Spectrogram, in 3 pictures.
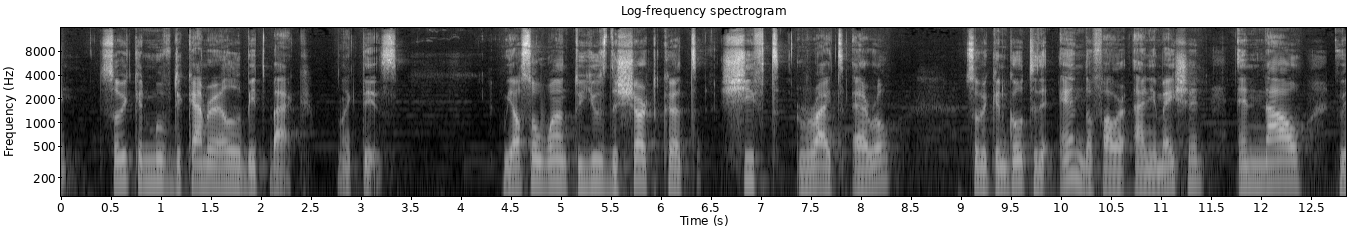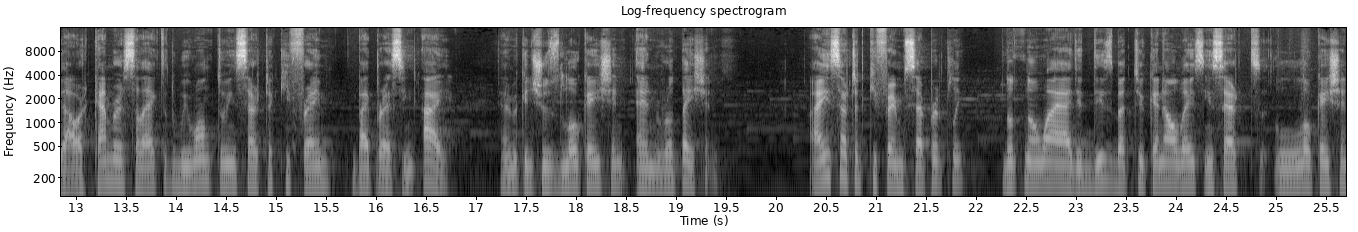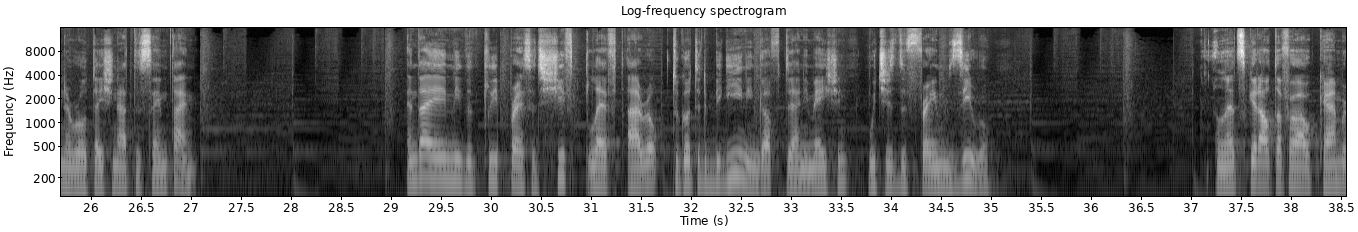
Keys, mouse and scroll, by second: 0.0 g, 11.4 shift+Right, 17.0 i, 22.6 i, 33.0 shift+Left.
